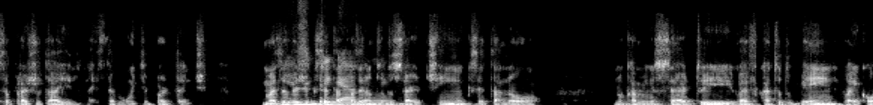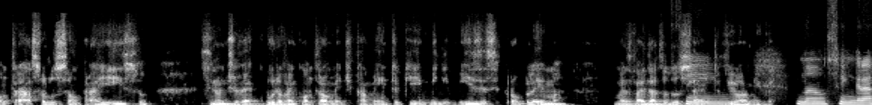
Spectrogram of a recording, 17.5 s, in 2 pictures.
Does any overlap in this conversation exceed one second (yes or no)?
yes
